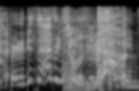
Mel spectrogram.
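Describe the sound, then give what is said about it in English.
A person clears their throat with a raspy, voiced rumble, then lets out a short, sharp cough about halfway through, followed by more throaty grumbling. “I'm a tickle in my throat. Don't cough in the microphone.”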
